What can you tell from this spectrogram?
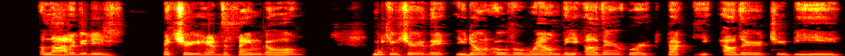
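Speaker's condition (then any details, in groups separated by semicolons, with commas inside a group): Deafblindness; progressive, diagnosed at age 28, expects eventual total blindness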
